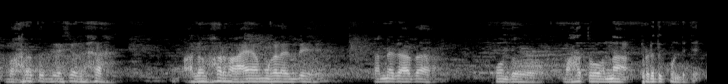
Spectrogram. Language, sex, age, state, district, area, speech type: Kannada, male, 30-45, Karnataka, Bellary, rural, spontaneous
